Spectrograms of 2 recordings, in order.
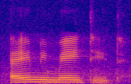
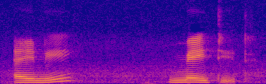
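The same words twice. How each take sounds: First: Said in the usual way. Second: animated drawn out very slowly; slow syllable drill. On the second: Shown as a demonstration. (Animated बहुत धीरे बोलें) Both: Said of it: "important है".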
